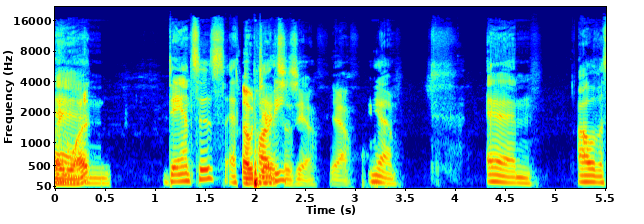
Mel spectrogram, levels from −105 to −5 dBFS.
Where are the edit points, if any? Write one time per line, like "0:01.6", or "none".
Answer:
none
